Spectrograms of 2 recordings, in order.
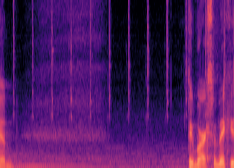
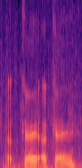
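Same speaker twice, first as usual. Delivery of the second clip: startled okay; 12 semitones higher than usual. Real, not acted. Reacting to enemy bombardment in game.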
